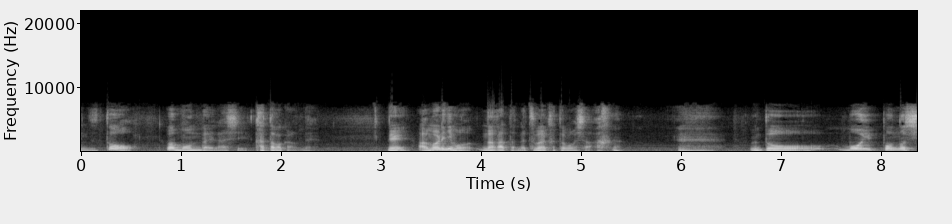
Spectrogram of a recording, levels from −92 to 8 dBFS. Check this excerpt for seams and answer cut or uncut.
cut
